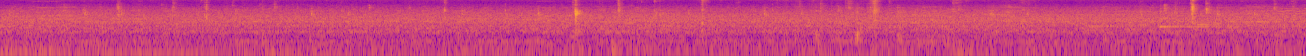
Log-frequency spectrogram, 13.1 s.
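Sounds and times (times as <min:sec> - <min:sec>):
mouth clicks and smacks chewing: 0:00.0 - 0:10.0.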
